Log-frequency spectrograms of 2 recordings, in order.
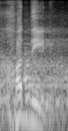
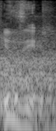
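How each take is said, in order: First: The middle consonant is a d sound. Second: The middle consonant is a z sound. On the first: This is the correct pronunciation. The speaker calls it right. "এটার সঠিক উচ্চারণ খদির" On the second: This is how people commonly say it. The speaker calls it wrong. "যেটাকে আপনারা খিজির বলি আমরা"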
